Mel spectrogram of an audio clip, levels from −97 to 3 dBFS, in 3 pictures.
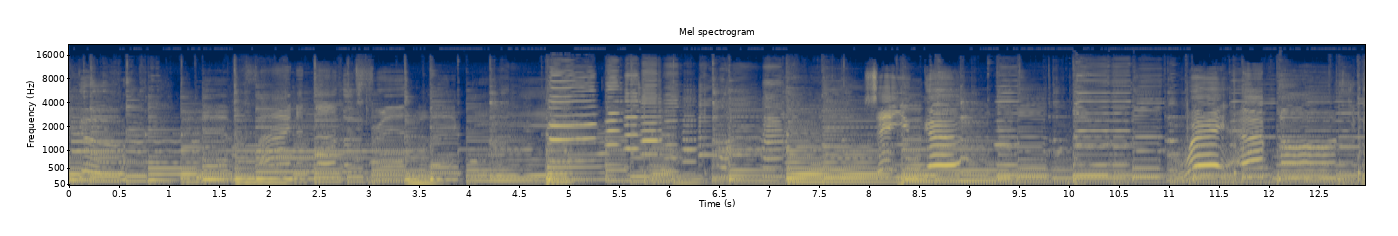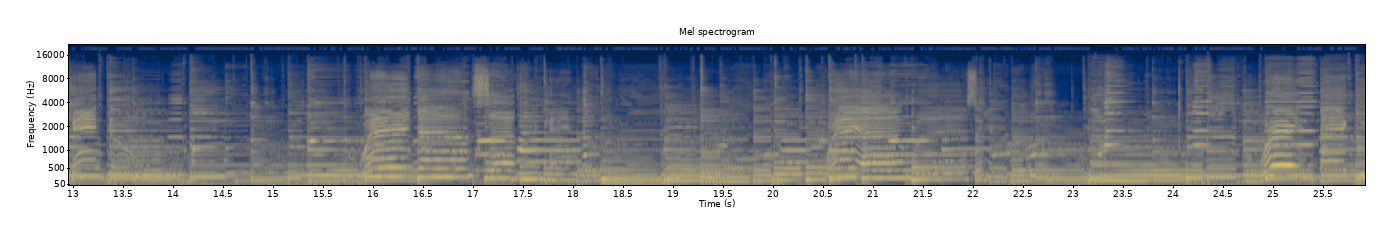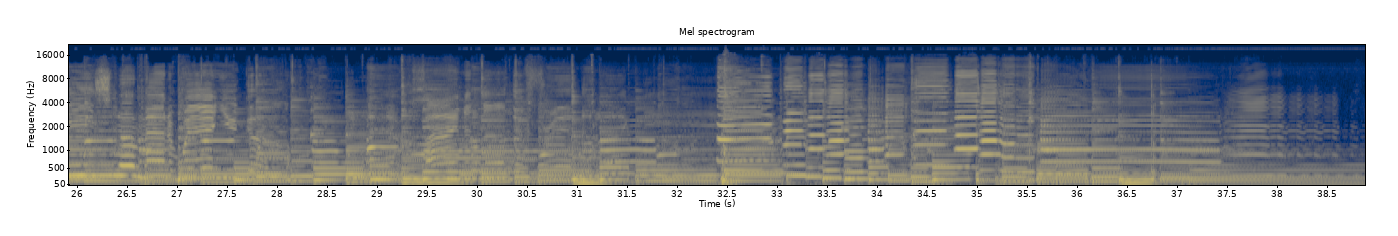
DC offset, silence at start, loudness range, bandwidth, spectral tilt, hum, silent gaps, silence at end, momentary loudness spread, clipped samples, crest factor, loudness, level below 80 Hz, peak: under 0.1%; 0 s; 4 LU; 19.5 kHz; -5 dB/octave; none; none; 0 s; 9 LU; under 0.1%; 18 dB; -25 LUFS; -48 dBFS; -6 dBFS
